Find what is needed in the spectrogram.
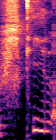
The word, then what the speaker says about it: Stil: Also man kann ja insofern, ist nicht ganz sicher, ob Stil oder Stil, aber wir sind in Deutschland und da sagt man, und der ST wird also Stil ausgesprochen.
